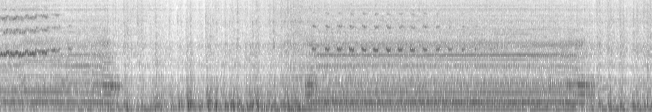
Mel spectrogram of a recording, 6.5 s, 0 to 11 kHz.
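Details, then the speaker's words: Nissan Be-1 running under revs: a loud honking like a vibrating diaphragm that rises and holds with the revs, the valve cover breather sucking air in. "It is the breather. The valve cover breather. It's sucking the air in through that valve cover breather."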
